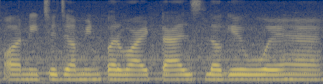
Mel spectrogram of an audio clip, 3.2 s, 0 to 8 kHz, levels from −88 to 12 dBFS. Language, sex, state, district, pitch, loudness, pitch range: Hindi, female, Chhattisgarh, Raipur, 175 Hz, -13 LUFS, 175-180 Hz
